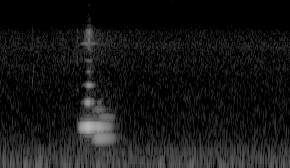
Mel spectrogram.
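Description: Cortana's short two-note electronic chime from the phone's speaker, a higher tone dropping to a lower one, a little over half a second in. It sounds as the assistant finishes listening to the spoken query and begins returning results.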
